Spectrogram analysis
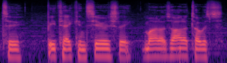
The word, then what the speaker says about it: Xyloto: Our new album is pronounced Mylo Xyloto, like xylophone. But you can do it any way you like, or not at all.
